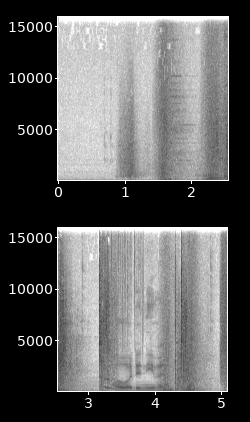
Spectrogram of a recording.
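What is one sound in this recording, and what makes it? Weapon blows strike in a short fight.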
